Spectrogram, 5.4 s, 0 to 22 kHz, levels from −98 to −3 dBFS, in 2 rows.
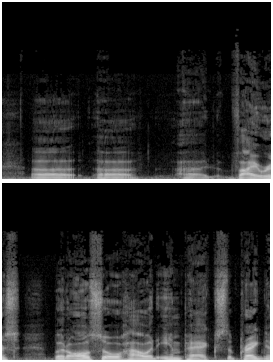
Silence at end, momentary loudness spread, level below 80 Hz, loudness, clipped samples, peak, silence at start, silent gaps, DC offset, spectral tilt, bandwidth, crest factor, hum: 0 s; 14 LU; -60 dBFS; -29 LUFS; under 0.1%; -10 dBFS; 0 s; none; under 0.1%; -6 dB/octave; 16 kHz; 18 dB; none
